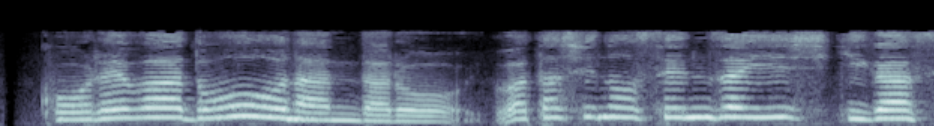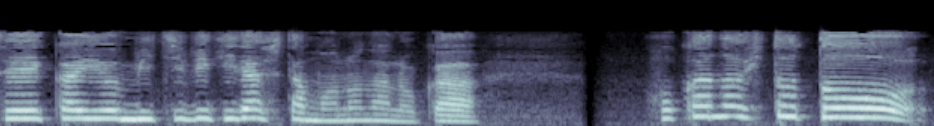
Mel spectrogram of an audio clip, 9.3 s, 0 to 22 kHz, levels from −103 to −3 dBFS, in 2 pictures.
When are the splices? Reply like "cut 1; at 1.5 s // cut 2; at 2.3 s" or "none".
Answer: cut 1; at 2.4 s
